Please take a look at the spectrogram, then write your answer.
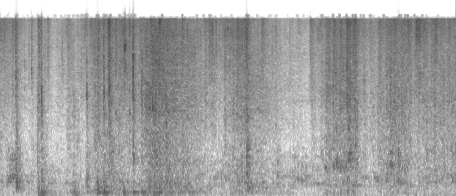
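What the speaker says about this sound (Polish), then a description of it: "Tutaj są gołębie tu są cele" Pigeons coo in soft, low repeated calls inside a breeding loft, overlapping one another at close range amid light rustling and shuffling.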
